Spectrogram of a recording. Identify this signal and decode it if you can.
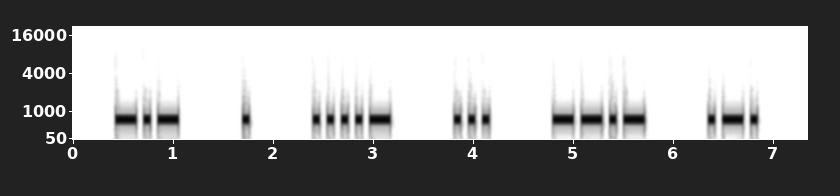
Morse code, heard as a keyed tone, about 17 wpm, spaced as for 10 wpm, 700 Hz. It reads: KE4SQR
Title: USA Call Signs - 6 Characters - 3x Character Spacing - 17wpm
